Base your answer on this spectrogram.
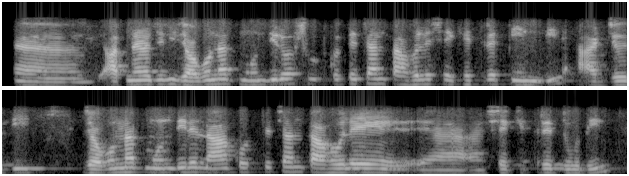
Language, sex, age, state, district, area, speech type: Bengali, male, 18-30, West Bengal, Paschim Bardhaman, urban, conversation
